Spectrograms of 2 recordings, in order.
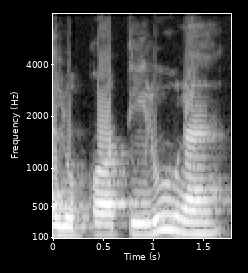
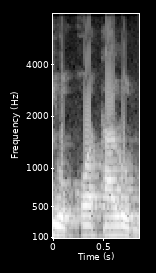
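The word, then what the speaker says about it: يُقَاتَلُونَ: Ini kalau 15 di sini disebutkan, auzubillahi minasyaitonirrajim, uzina lilladzina yuqatiluna bi annahum zulimu. Maaf. Betul ya. Sesungguhnya diizinkan kepada orang-orang ya yang diperangi, yuqatalun berarti dibacanya, bukan yuqatilun, tapi orang-orang yang diperangi.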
